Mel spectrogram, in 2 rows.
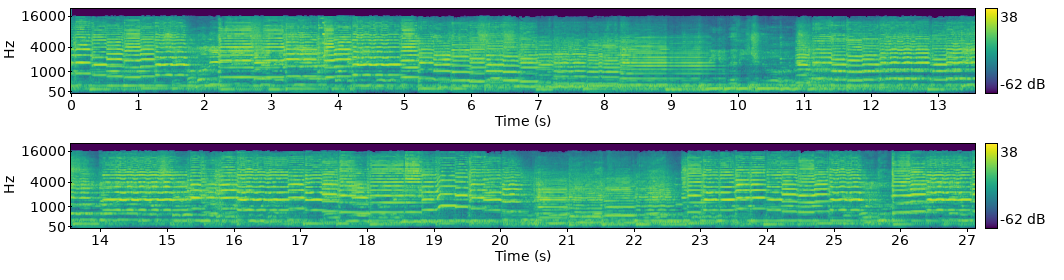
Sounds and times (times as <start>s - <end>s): Violin, fiddle: 0.0s - 27.1s.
